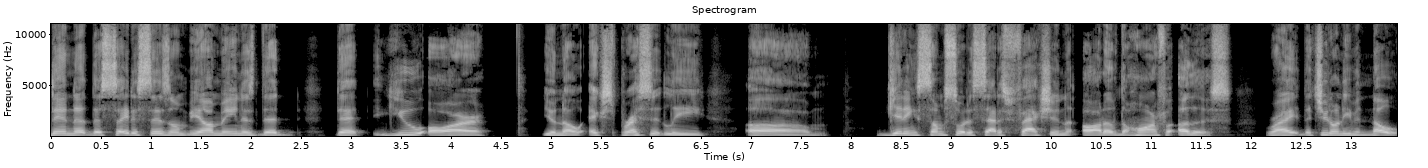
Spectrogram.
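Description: Speaking at a fairly slow pace in an ordinary speaking voice, a man is heard on a very clean recording with a silent background. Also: fairly high pitch for a man, ordinary pitch variation. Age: 30s. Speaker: thought leader and blockchain enthusiast. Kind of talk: casual chat.

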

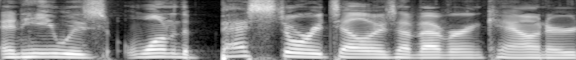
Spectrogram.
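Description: A man with a fairly high pitch and an American accent uses ordinary pitch variation in a plain, everyday voice, recorded very cleanly with a silent background and a dry, close sound with no echo. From Chicago. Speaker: podcast host. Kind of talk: casual banter.

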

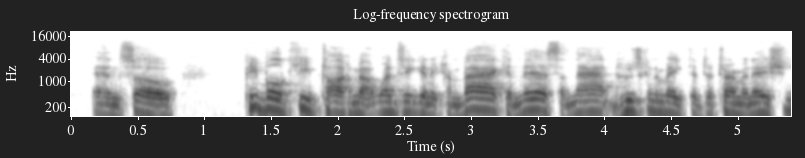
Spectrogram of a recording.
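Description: Somewhat breathy and fairly high in pitch, a man talks at a very fast pace with lively intonation over a quiet background. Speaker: former NFL player and radio analyst. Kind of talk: casual chat.

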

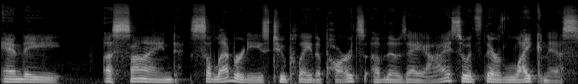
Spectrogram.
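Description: A man at a medium pitch talks at a moderate pace in a normal speaking voice. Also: ordinary pitch variation, very clean recording, silent background. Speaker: surf podcast co-host. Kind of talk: casual chat.

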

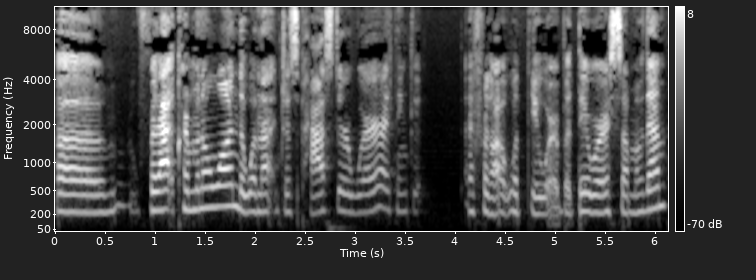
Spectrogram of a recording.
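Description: A woman with a plain, everyday voice talks at a fairly quick pace and a fairly high pitch. Her intonation is fairly even, and the background is quiet. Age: 20s. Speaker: guest speaking out about a legal case. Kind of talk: interview.

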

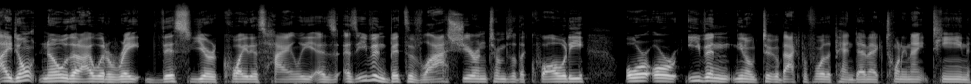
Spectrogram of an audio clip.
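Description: A man with an unremarkable speaking voice talks at a fairly quick pace and medium pitch, with fairly even intonation and hardly any pauses. The recording is very clean, with a silent background and a dry, close sound with no echo. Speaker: soccer analyst. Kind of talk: casual chat.

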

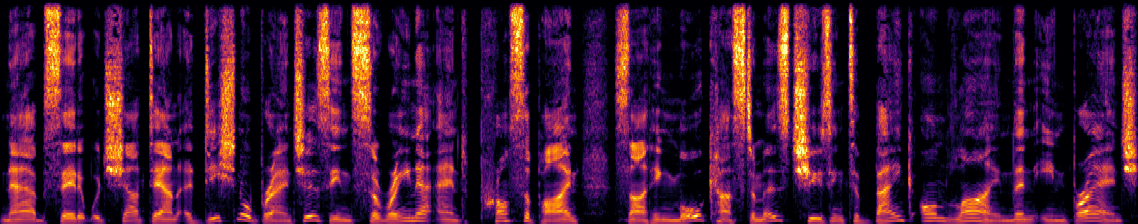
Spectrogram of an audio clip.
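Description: With an Australian accent, a man talks at a moderate pace with lively intonation and hardly any pauses. The recording is very clean, with a silent background. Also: medium pitch for a man. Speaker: radio news presenter. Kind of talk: news reading. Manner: crisp, brisk, even newsreader delivery.

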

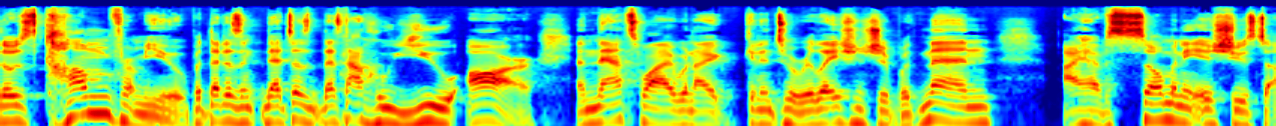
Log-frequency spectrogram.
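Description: On a very clean recording with a silent background, a man speaks with a Chicago accent. His pitch variation is ordinary. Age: 30s. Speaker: comedian. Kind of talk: casual chat. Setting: home.

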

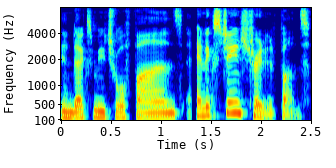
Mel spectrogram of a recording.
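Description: At a moderate pace, a woman is talking. Her recording is very clean, and the background is silent. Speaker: podcast host. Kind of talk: casual chat.

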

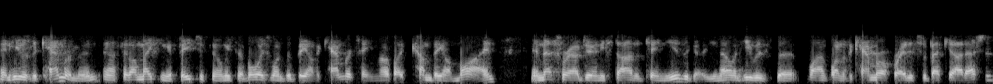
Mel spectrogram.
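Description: With an Australian accent, a man talks at a very fast pace with hardly any pauses. His fairly low pitch stays in fairly even intonation, and his loudness is very even. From Australia, Riverina NSW. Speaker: film director. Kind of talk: interview.

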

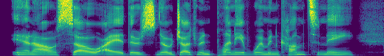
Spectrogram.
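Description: Moderate pace in a Brooklyn accent, on a very clean recording with a silent background. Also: woman. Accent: Brooklyn New York. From Brooklyn, New York. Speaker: therapist and author. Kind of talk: casual interview chat.

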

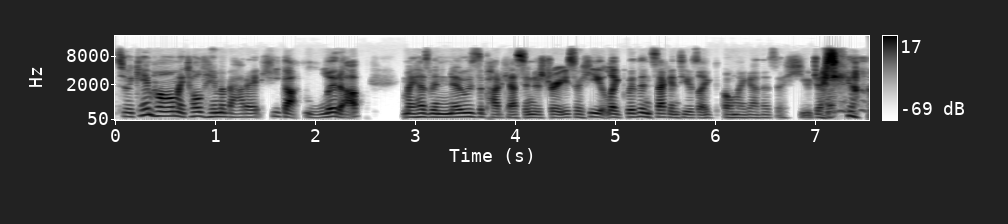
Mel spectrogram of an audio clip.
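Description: Over a quiet background, a woman talks at a very fast pace in a very deep, low pitch with ordinary pitch variation, the sound dry and close with no echo. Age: 40s. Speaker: meditation podcaster. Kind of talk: casual chat. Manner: halting.

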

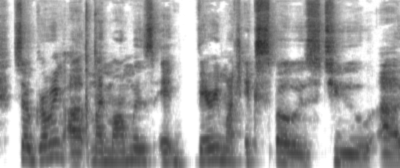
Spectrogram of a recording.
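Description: A woman speaks in a normal speaking voice with an American accent. Her pitch is medium, with ordinary variation. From Miami Beach, Florida, US. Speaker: podcast guest. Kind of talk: interview testimony.

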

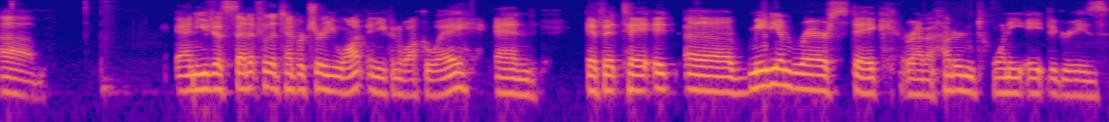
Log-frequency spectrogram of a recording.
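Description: In an ordinary speaking voice, a man of medium pitch talks at a fairly slow pace with ordinary pitch variation against a quiet background. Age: 40s. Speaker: general contractor and weightlifter, co-host. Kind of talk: casual chat.

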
